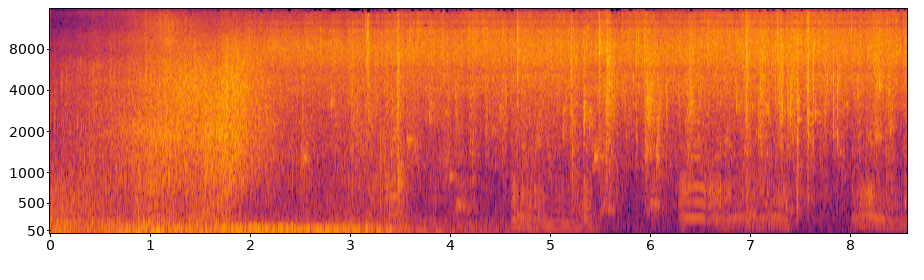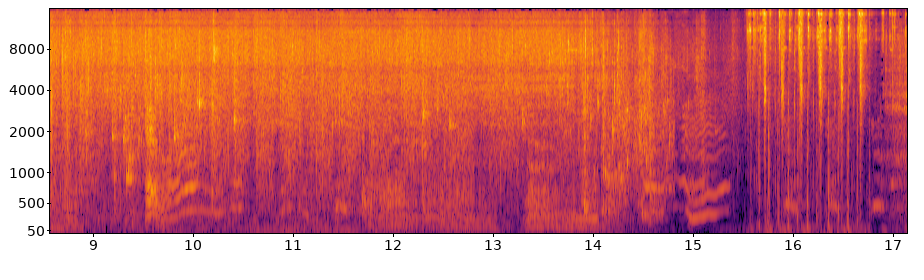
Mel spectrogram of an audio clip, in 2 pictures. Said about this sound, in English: Back through the water curtain.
